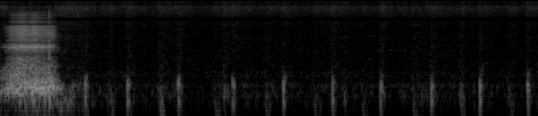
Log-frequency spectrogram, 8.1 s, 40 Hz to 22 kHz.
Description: after doing 30 jumps in place and i started breathing hard and my heart was beating fast.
